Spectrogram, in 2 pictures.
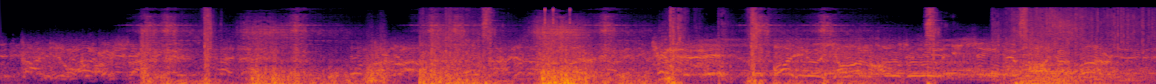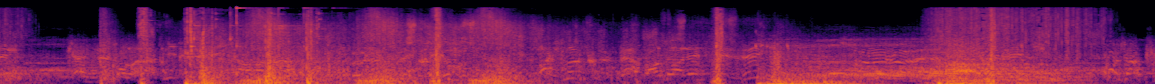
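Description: Swords clash and magic blasts burst in a fight.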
